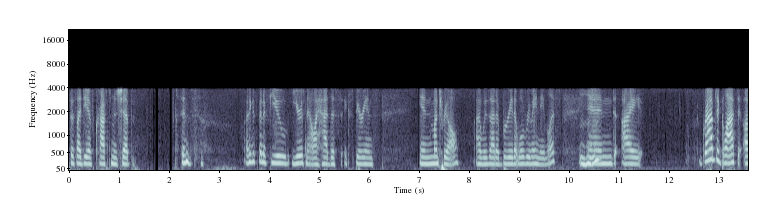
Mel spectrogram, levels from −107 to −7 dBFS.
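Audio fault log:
Throughout, Dialogic VOX ADPCM: nothing above 3.9 kHz, and plainly audible gritty hiss rides on the speech itself, unlike clean band-limiting; fits 4-bit samples at 8 kHz.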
